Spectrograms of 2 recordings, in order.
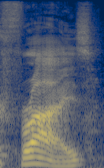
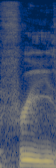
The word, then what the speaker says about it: Fries: So Mr. Victor Fries, because that's how it's spelled, or Victor Freeze, whatever you guys want to call him, but it's really Victor Fries.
